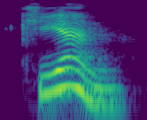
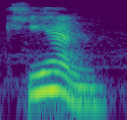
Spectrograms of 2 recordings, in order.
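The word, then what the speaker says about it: quién: the letter k what kien think of a key a key that opens doors and the letter n that's how you pronounce it kien okay um you can't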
